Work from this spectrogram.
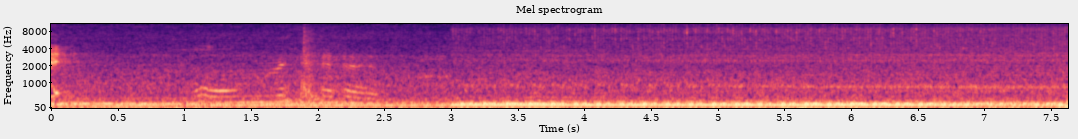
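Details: SRT 6.4L Hemi V8 swapped into a Jeep Wrangler JLU Rubicon, first-ever start in an echoing closed shop: a quick blip, then a deep, strong, even idle; it runs clean and healthy.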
